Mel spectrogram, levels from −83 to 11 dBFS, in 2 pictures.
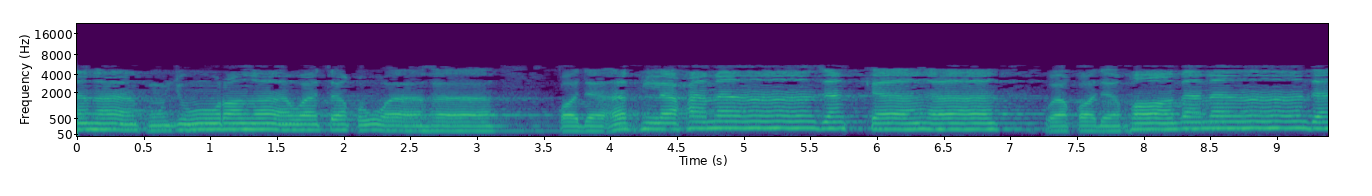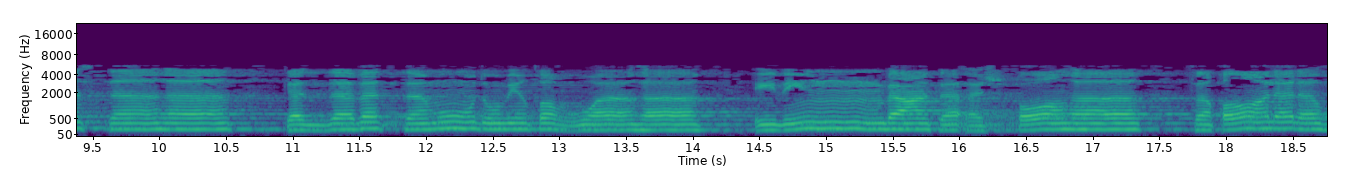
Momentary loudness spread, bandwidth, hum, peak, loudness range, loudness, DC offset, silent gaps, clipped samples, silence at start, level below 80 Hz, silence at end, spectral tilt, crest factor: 6 LU; 5.8 kHz; none; -6 dBFS; 2 LU; -21 LUFS; under 0.1%; none; under 0.1%; 0 s; -68 dBFS; 0 s; -10 dB/octave; 16 dB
